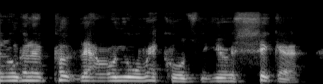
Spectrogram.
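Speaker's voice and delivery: put-on, scolding, screaming outburst. Retelling how a dentist reacted during treatment: imitating someone screaming. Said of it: "she started screaming at me".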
